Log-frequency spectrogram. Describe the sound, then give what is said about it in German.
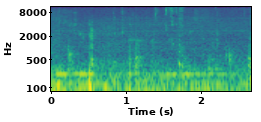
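Crisp bites into a dry Darvida crispbread cracker, light in color and fairly large, followed by a few seconds of crunchy chewing with irregular snaps and crackles, fairly quiet, with no talking. “ja, aber ich probiere jetzt mal Darvida.”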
